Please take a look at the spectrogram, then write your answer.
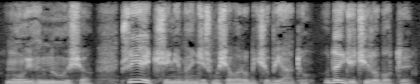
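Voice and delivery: high, loud, pleading persuasion; coaxing grandmother. Acted. Grandmother talks daughter into coming for dinner, coaxing. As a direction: gush and coax, pitch swooping up.

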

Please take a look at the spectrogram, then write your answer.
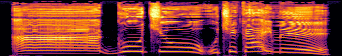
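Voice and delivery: very high, loud, drawn-out shriek; panicked scream. A narrator's reading. Maja warns Gucio of the hurtling thing, panicked scream. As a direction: scream a warning to flee. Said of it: "wrzasnęła Maja".

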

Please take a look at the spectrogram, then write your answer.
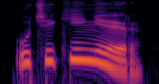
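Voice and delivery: put-on loud, high-pitched little girl's call. A narrator's reading. Girl spotting her runaway cat, calling out. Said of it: "zawołała dziewczynka".

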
